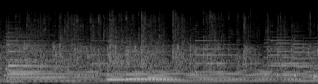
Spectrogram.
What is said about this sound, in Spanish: Dale ese aplauso fuerte a Cristo porque Él es bueno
